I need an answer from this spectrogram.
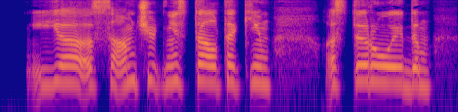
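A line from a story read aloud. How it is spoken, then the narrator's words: Grumbling. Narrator (Russian): пробурчал Мишун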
